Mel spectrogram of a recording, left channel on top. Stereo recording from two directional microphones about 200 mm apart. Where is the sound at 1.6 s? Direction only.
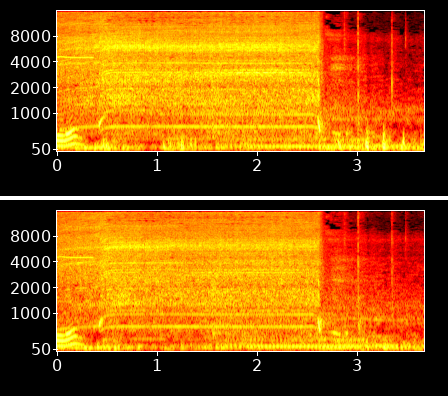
25° left (ahead or behind).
